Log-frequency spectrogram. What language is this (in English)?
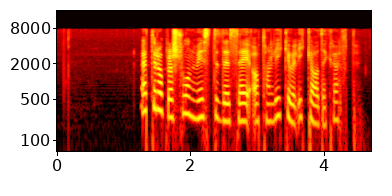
Norwegian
